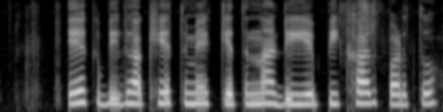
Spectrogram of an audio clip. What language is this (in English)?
Magahi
